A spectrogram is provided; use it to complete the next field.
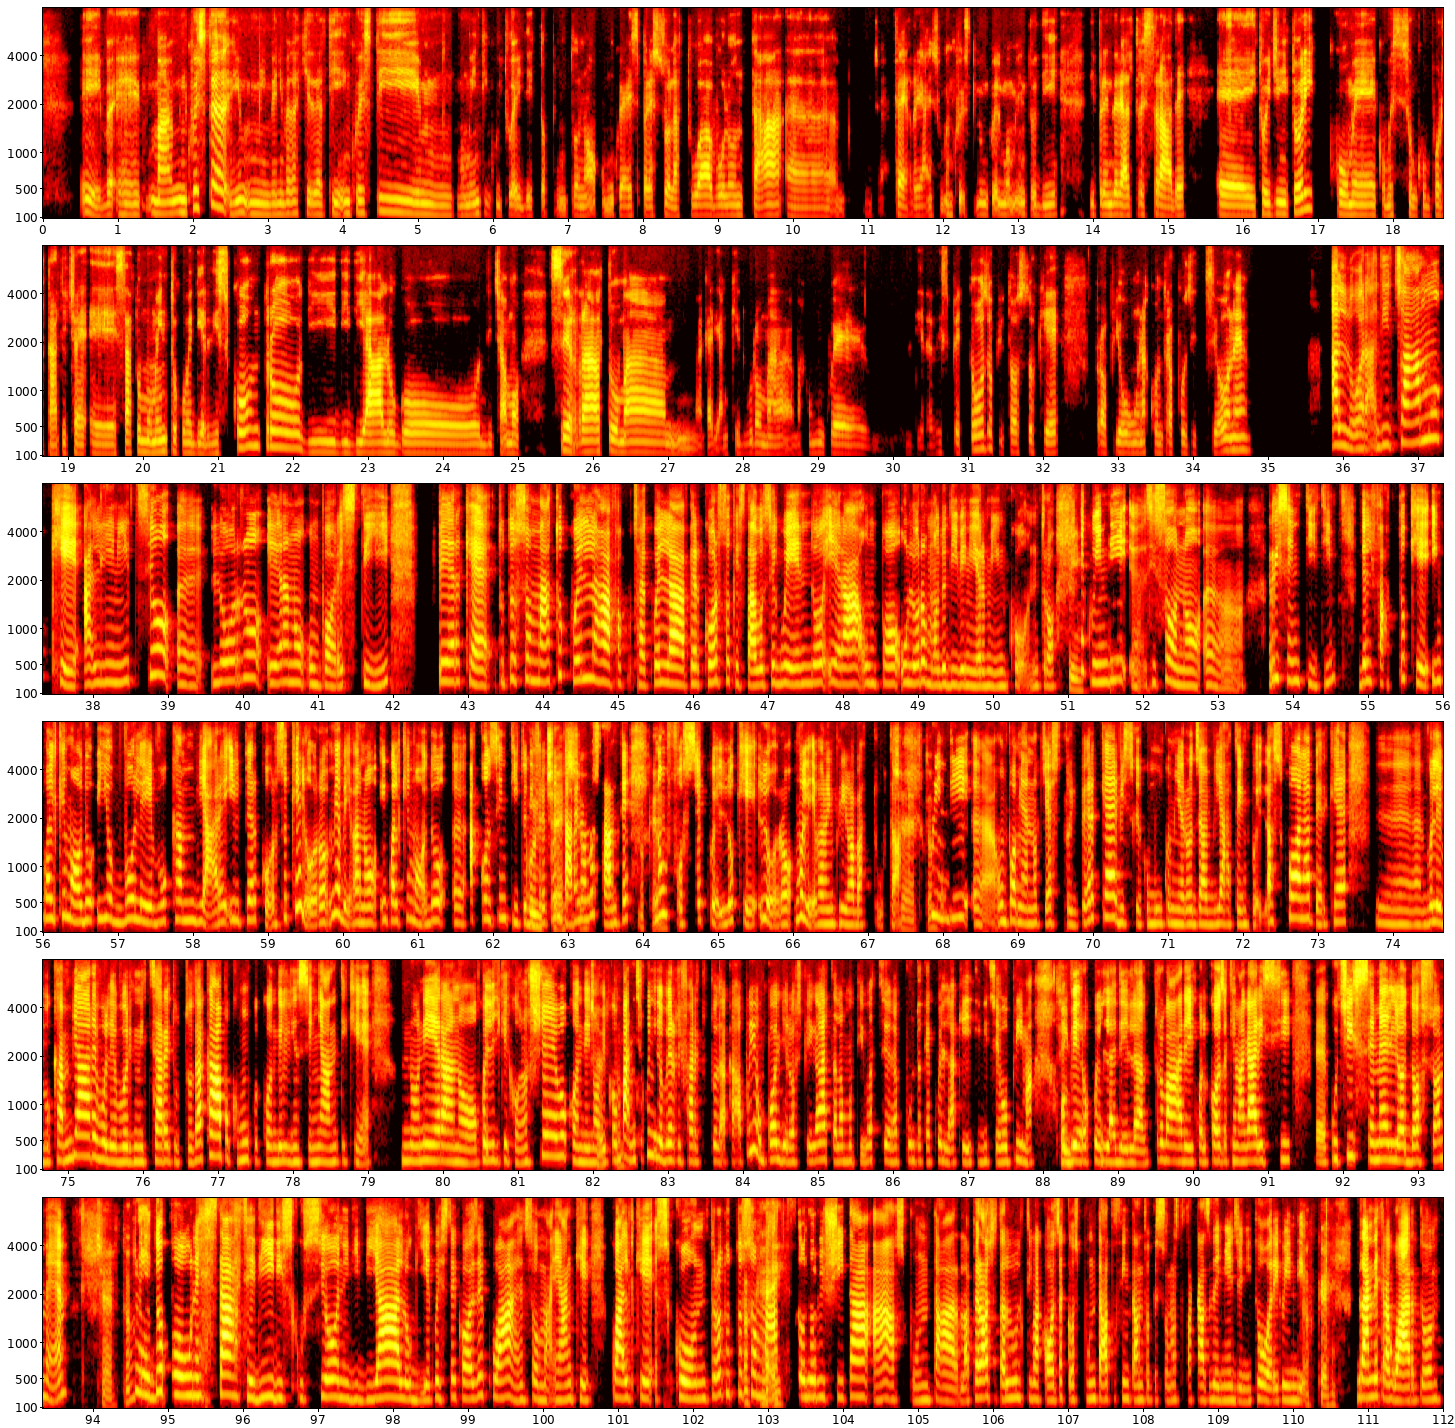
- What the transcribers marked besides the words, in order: "proprio" said as "propio"; "cioè" said as "ceh"; sigh; laughing while speaking: "Okay"; laughing while speaking: "Okay"; lip smack
- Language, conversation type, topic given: Italian, podcast, Quando hai detto “no” per la prima volta, com’è andata?
- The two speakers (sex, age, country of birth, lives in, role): female, 25-29, Italy, Italy, guest; female, 50-54, Italy, Italy, host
